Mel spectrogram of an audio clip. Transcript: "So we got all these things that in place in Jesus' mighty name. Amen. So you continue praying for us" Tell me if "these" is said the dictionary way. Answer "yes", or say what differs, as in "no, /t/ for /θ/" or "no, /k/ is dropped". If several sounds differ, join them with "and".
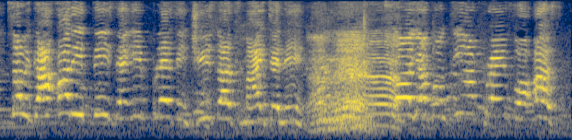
no, /z/ is dropped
